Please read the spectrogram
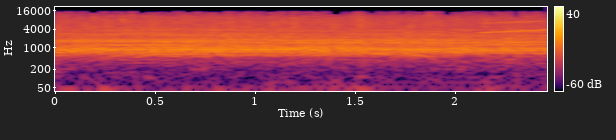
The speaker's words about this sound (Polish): Wielkie, wielkie brawa.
